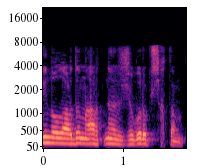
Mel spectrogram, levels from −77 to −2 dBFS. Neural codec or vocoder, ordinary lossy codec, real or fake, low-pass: codec, 24 kHz, 0.9 kbps, WavTokenizer, medium speech release version 2; MP3, 48 kbps; fake; 7.2 kHz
